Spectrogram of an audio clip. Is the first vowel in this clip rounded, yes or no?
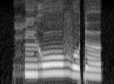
no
